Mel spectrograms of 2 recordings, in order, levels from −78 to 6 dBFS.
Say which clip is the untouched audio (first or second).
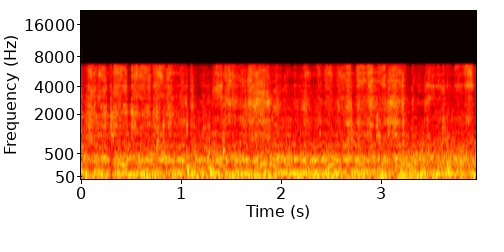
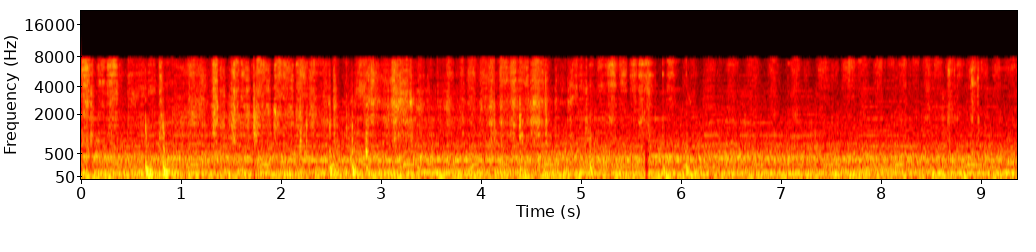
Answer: second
